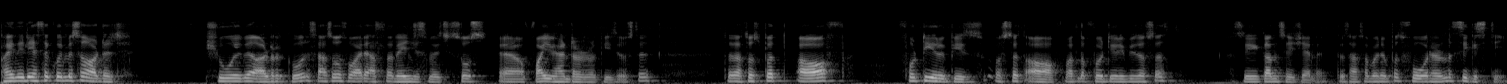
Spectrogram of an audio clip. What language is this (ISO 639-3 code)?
kas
